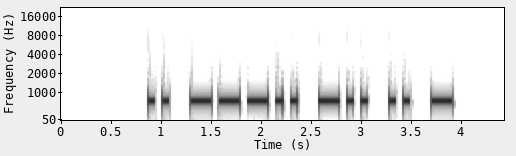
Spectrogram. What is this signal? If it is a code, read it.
Morse code, heard as a keyed tone, about 17 wpm, 700 Hz. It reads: I8DIT
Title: Code Groups - 5 Letter:Numbers - 17wpm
